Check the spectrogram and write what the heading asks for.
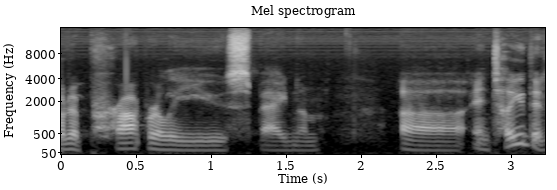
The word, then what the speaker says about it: sphagnum: I call it sphagnum, but it's spelled S-P-H-A-G-U-N-M. Basically, it should be called sphagnum, but I think most people, at least most people that I talk to, call it sphagnum with a hard P.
